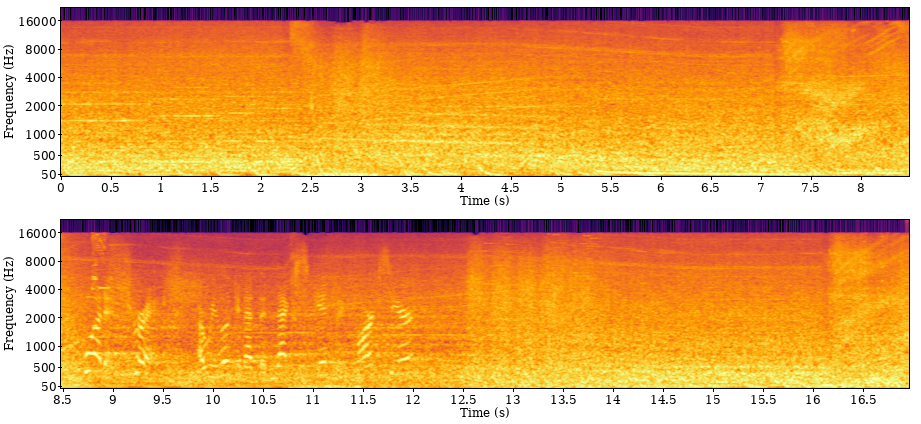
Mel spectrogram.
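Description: A hoverboard engine roars and whooshes steadily at speed.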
